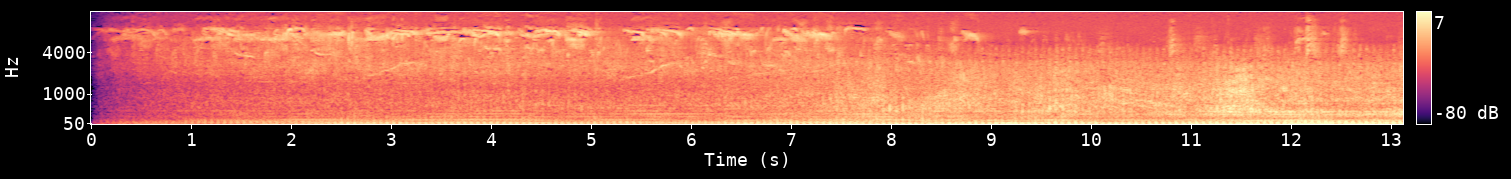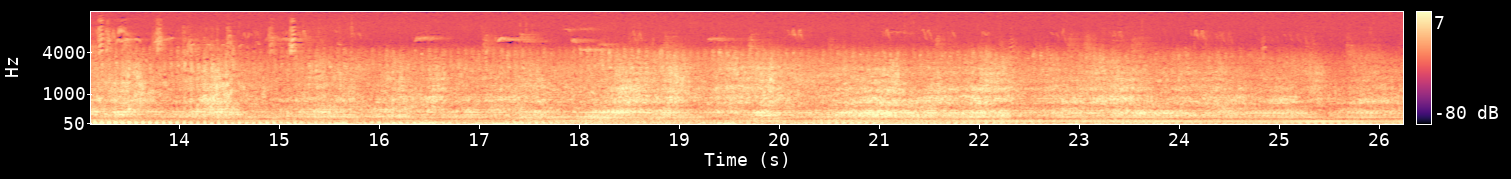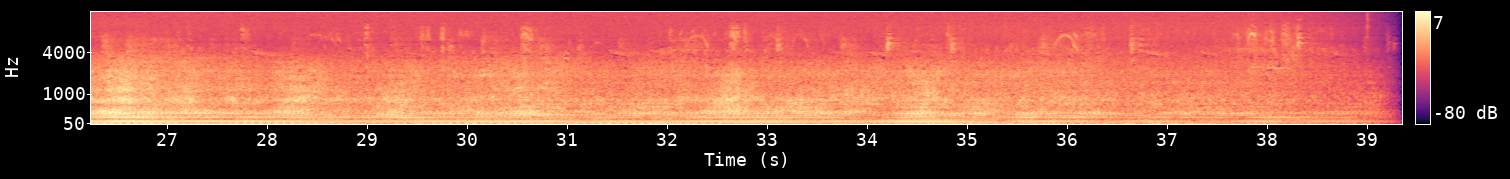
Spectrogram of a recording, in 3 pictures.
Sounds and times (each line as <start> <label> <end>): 0.1 helicopter in the distance 39.3
0.2 birds chirping 39.3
